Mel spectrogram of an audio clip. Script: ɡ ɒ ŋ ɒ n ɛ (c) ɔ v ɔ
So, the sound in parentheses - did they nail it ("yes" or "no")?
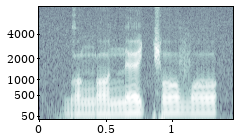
yes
